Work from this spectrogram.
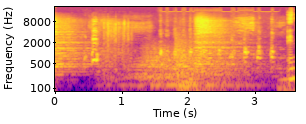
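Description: A chicken clucks in the video game Minecraft, a few quiet, short calls spread through a faint clip with a soft murmur of background sound.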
